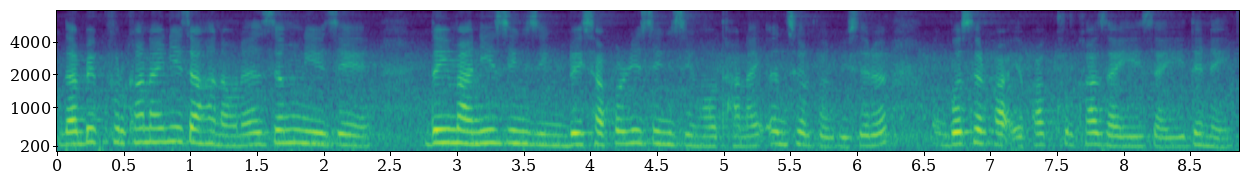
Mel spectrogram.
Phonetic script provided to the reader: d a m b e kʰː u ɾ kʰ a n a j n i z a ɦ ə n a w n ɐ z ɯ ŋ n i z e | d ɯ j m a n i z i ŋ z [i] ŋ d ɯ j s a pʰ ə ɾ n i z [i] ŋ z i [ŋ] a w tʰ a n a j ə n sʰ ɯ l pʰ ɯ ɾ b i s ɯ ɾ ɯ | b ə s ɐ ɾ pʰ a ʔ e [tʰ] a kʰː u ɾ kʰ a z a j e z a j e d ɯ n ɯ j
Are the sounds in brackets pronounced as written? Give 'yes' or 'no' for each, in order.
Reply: yes, yes, yes, no

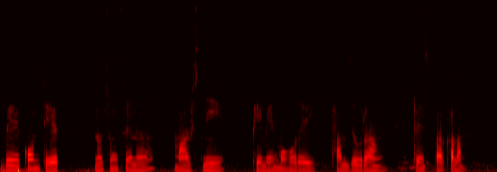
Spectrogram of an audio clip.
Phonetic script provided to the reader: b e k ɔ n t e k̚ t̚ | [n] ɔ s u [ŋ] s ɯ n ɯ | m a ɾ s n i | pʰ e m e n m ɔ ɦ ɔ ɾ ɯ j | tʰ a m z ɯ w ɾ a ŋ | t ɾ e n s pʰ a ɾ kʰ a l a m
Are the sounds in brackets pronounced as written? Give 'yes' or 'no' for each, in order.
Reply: yes, yes

